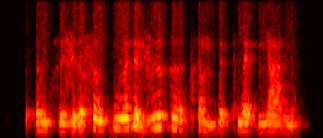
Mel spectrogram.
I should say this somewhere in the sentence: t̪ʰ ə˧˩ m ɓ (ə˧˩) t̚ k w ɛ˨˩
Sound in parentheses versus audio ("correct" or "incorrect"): incorrect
